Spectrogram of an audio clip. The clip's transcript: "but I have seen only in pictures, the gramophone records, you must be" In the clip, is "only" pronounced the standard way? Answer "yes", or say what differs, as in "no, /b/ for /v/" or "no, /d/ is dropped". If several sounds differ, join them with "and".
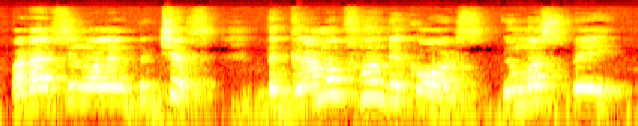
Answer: no, /n/ is dropped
